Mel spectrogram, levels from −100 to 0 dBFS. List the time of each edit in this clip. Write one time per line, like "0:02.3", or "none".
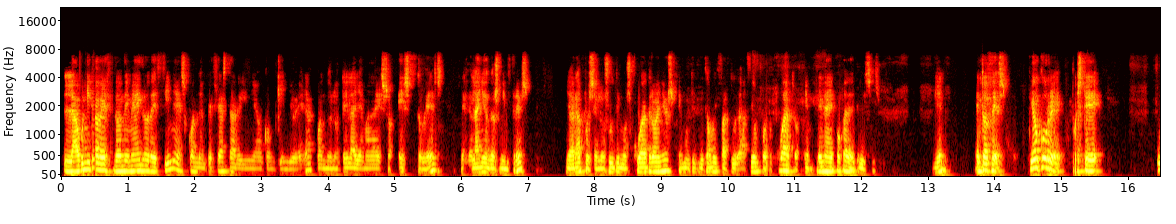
none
